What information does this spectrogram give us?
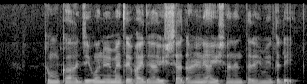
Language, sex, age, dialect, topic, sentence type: Marathi, male, 18-24, Southern Konkan, banking, statement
